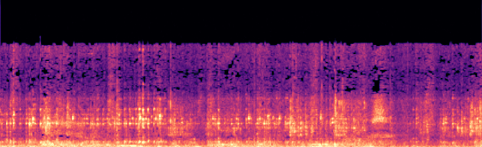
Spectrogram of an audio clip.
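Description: A metal shopping cart rolling along a store aisle, its wheels giving a low rumble and irregular light rattles, with a faint voice in the background.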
